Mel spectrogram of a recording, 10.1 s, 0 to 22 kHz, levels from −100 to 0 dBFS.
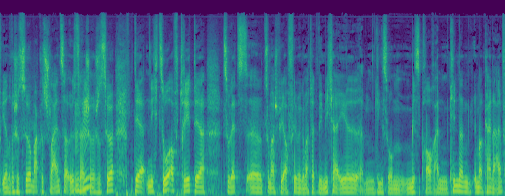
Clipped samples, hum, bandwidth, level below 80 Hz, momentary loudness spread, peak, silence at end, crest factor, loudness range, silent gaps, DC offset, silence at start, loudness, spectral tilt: under 0.1%; none; 17 kHz; -36 dBFS; 4 LU; -4 dBFS; 0 s; 14 dB; 2 LU; none; under 0.1%; 0 s; -18 LUFS; -4.5 dB/octave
